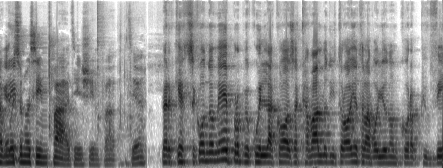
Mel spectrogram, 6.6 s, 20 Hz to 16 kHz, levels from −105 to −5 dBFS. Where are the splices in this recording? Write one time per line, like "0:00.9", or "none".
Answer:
0:02.2

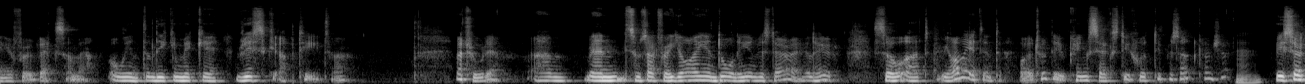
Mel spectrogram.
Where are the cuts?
0:02.3
0:10.2

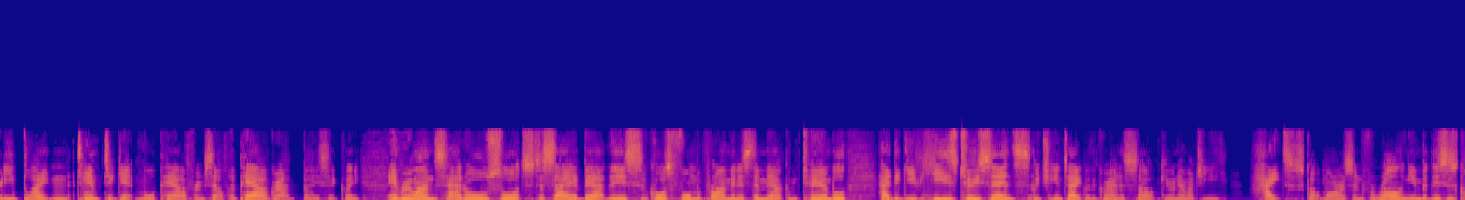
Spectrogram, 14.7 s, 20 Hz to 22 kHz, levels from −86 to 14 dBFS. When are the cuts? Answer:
none

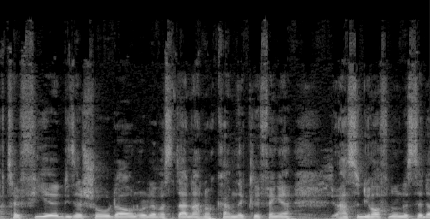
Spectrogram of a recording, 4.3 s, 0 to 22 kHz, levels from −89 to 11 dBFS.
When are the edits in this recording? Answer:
0:03.3

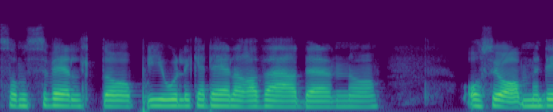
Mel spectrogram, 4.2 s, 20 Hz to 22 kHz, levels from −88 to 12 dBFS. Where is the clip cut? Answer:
0:01.1

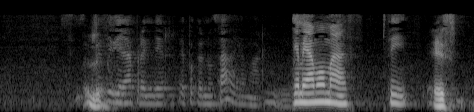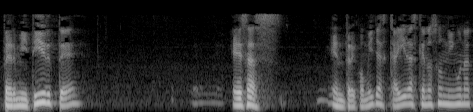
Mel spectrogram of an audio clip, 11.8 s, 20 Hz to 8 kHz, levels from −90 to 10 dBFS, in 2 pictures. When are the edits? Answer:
0:01.0
0:03.7
0:05.2

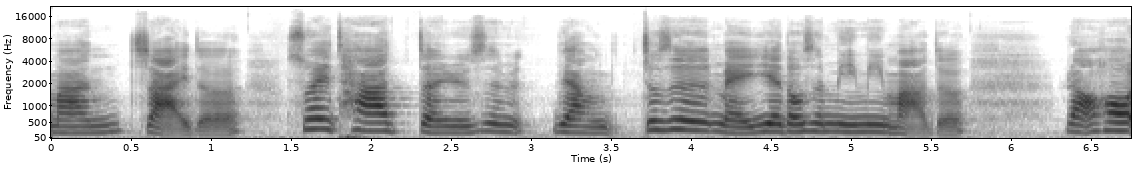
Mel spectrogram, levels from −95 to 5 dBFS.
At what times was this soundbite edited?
0:05.2

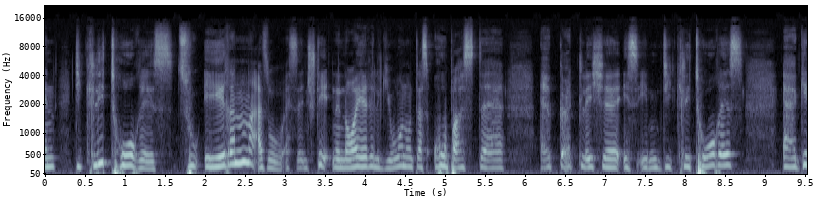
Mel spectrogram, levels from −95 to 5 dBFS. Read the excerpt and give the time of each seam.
none

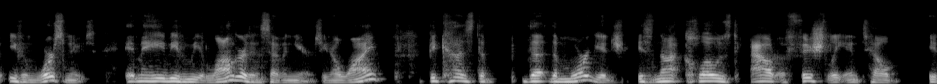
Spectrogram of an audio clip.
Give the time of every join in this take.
0:06.2

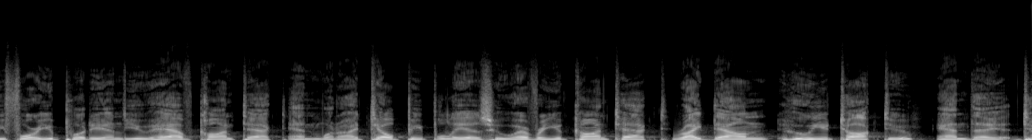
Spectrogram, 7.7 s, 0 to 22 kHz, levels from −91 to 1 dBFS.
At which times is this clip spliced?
0:00.9

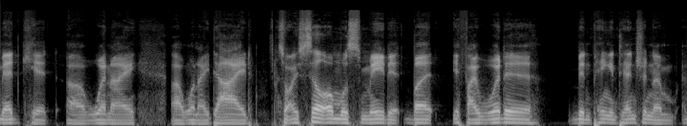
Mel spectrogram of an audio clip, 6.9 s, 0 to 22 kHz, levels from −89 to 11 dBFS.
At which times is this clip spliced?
0:02.7

